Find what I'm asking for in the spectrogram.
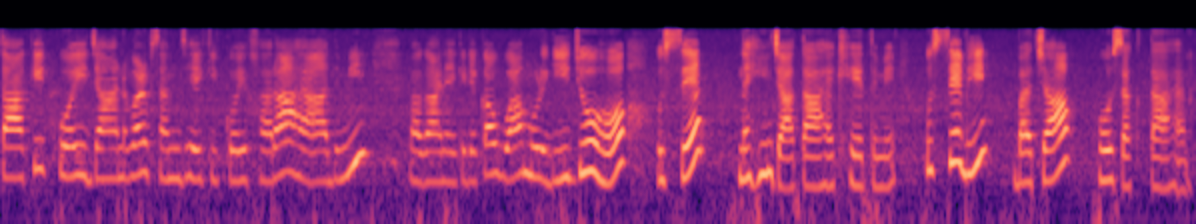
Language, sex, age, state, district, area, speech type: Urdu, female, 18-30, Bihar, Saharsa, rural, spontaneous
